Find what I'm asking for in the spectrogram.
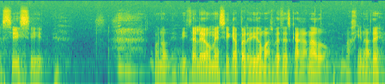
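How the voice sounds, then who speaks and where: A medium-pitched man's voice at a fairly quick pace, with long, frequent pauses and ordinary pitch variation. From Spain, Valencia. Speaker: event moderator. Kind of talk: panel discussion.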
